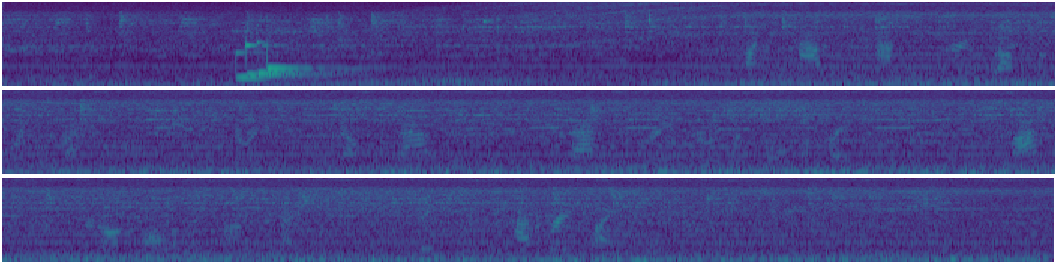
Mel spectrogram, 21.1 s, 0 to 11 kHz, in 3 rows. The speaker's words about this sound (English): On runway, 08. On runway, 08. All right, so eight. Let's go ahead and take off. I'd say we're ready.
